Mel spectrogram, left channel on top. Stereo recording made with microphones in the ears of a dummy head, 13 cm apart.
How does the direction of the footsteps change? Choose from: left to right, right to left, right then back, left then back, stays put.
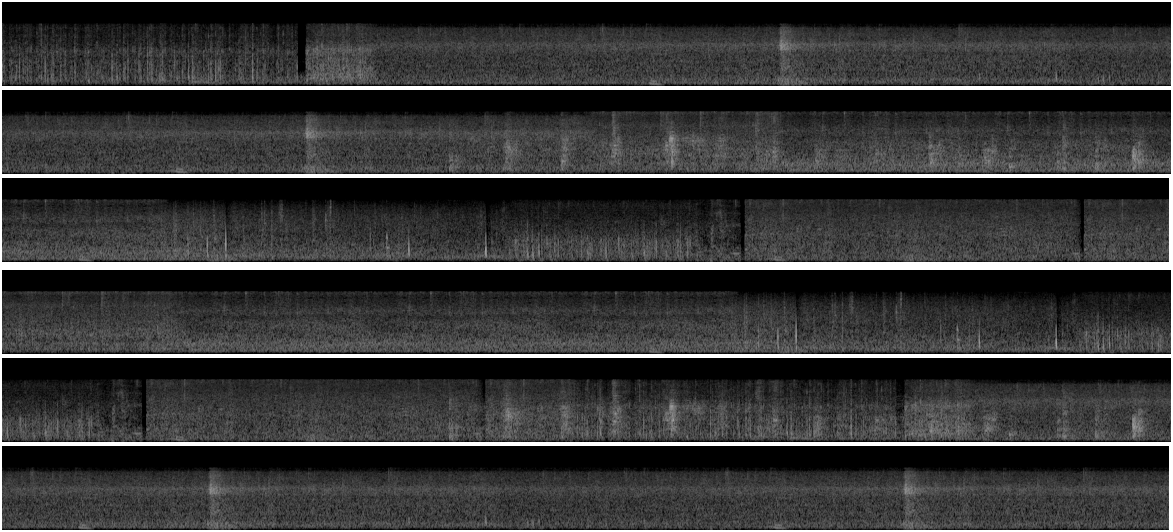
left then back.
